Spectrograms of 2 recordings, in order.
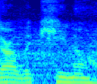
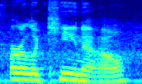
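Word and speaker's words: Arlecchino: homeland I've been pronouncing it wrong this whole time it's arlaquino I thought the two C's in Italian was it was a CH sound though orphans the only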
